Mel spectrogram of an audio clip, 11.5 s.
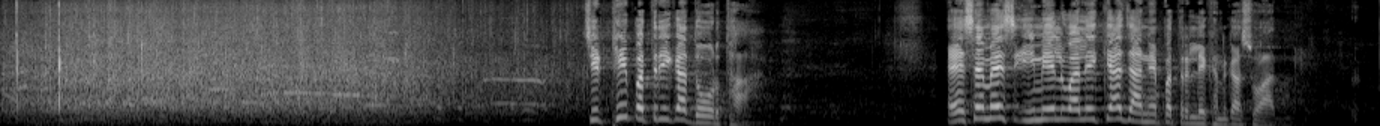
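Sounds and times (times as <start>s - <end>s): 
audience applause: 0.0s - 5.0s
speech: 4.9s - 6.4s, 7.9s - 10.8s.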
